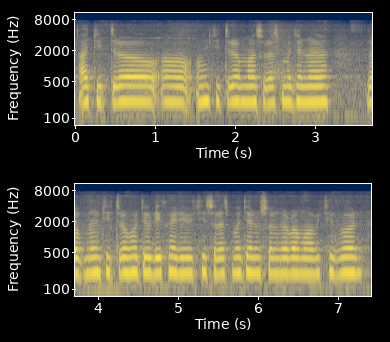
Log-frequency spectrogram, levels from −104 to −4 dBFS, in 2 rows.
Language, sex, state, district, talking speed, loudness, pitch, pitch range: Gujarati, female, Gujarat, Valsad, 160 wpm, -15 LUFS, 205 Hz, 200-210 Hz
